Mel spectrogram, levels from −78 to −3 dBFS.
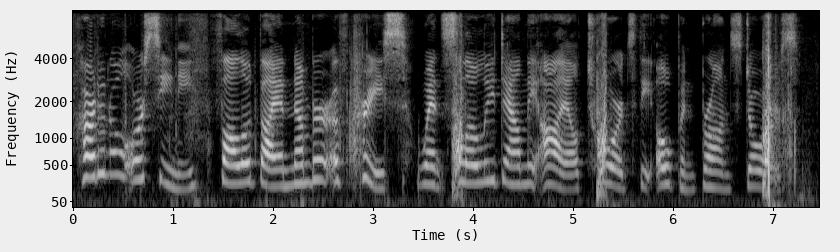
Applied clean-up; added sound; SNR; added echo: none; Fire; 7 dB; none.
